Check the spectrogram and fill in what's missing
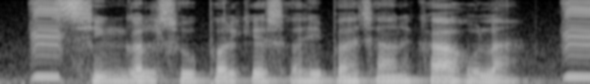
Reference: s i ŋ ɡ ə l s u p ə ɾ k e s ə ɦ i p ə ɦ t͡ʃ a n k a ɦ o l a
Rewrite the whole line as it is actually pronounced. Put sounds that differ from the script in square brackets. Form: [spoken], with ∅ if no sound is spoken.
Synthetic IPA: s i ŋ ɡ ə l s u p ə ɾ k e s ə ɦ i p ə ɦ t͡ʃ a n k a ɦ o l a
